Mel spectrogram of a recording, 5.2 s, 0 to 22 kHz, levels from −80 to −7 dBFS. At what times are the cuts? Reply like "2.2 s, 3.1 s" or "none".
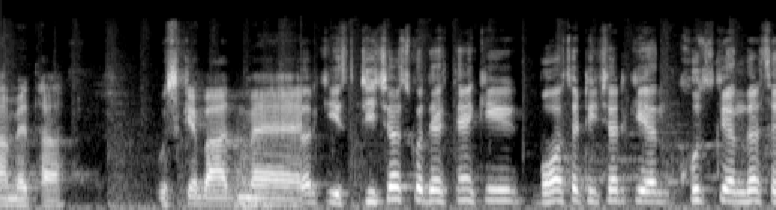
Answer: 2.0 s

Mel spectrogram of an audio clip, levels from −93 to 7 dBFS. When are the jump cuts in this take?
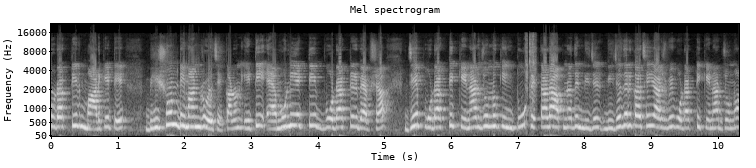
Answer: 7.2 s

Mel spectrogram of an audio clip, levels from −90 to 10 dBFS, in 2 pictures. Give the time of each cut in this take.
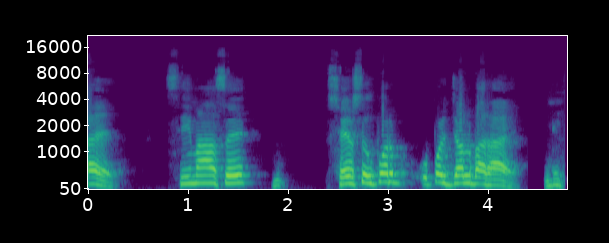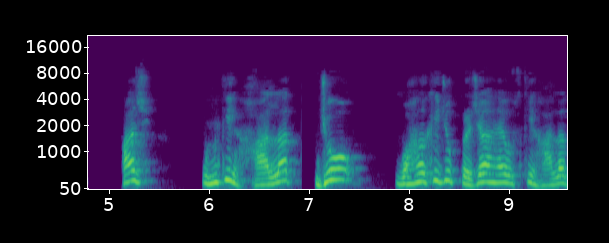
4.7 s, 7.0 s

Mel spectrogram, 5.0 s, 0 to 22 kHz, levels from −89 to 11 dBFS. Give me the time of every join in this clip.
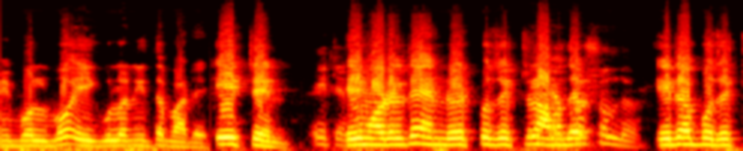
1.4 s

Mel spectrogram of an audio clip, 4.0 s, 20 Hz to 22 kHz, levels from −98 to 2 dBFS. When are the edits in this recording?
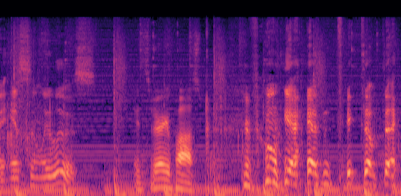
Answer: none

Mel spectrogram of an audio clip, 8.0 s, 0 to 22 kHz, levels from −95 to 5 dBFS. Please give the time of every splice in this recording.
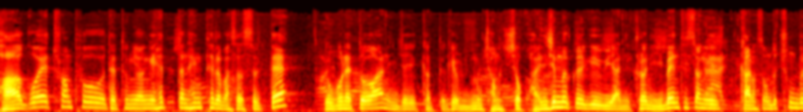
none

